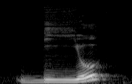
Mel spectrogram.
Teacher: Biométrico tem como sílaba tônica a antepenúltima, por isso uma proparoxítona.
